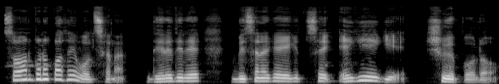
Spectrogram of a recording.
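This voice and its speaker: A man narrating a Bengali audio story in a steady, dramatic manner. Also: fairly high pitch, brisk, no echo.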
